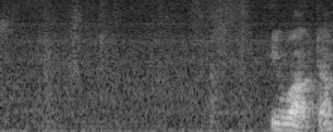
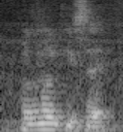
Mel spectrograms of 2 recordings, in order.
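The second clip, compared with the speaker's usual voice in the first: ordinary delivery, nothing marked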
